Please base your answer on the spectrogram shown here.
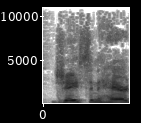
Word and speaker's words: Jason Hehir: are by the director of the last dance Jason hare Jason how does it feel right now it feels fantastic as you pronounce my name right for the first time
